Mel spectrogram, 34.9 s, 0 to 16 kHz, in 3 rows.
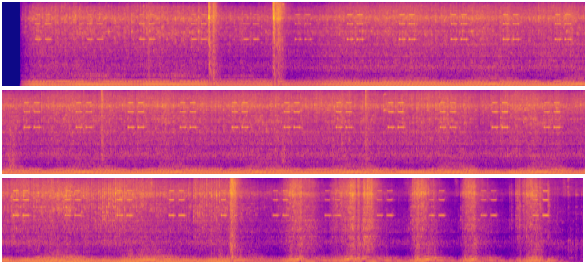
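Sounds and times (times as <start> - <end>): unmuffled engine drone: 0.4 - 34.8.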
